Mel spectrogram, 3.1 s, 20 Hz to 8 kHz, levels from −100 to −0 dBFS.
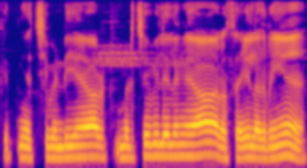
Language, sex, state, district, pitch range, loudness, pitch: Hindi, male, Uttar Pradesh, Jyotiba Phule Nagar, 145-165 Hz, -13 LUFS, 150 Hz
